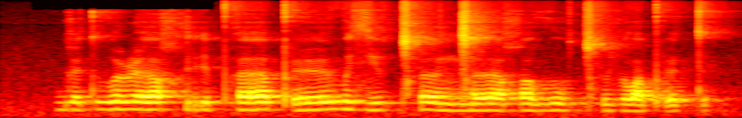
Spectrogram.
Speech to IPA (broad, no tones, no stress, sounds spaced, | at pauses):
ɡ ʏː t v u ɭ əː χ rʲ ʊ pʰ ɜ pʼ ʏː v ɯ zʲ u ǀʰ əː ŋ͡ǀ əː χ o v u ǀʰ u ʎ lˠ ə pʼ ʏ t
